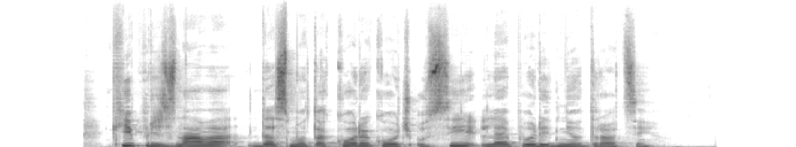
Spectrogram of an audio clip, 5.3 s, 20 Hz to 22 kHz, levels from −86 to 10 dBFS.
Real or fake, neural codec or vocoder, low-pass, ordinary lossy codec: real; none; none; none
